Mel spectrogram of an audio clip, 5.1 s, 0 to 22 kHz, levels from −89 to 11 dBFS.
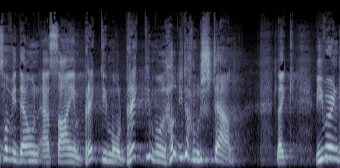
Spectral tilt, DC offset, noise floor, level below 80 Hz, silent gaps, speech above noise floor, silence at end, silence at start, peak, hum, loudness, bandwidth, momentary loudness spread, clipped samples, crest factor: -3 dB/octave; under 0.1%; -42 dBFS; -74 dBFS; none; 23 dB; 0 s; 0 s; -2 dBFS; none; -19 LUFS; 16.5 kHz; 8 LU; under 0.1%; 18 dB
